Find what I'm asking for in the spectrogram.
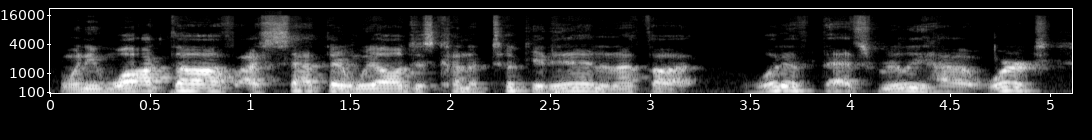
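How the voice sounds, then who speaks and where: A man telling a story on a podcast in a casual, animated way, mixing Spanish slang into his talk. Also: on the high side, fairly quick. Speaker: podcast guest.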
